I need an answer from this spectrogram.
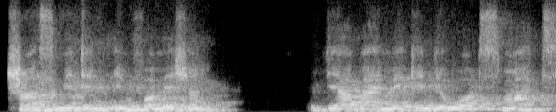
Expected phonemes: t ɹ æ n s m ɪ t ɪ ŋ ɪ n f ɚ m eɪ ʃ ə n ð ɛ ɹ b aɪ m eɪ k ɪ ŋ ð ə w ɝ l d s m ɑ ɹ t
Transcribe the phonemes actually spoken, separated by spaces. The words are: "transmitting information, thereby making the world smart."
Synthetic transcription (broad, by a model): t ɹ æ n s m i t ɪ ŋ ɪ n f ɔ m eɪ ʃ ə n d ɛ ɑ b aɪ m eɪ k ɪ ŋ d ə w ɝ d s m ɑ t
